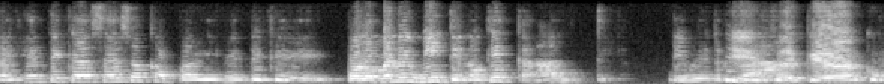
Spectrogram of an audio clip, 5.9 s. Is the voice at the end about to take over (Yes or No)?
Yes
